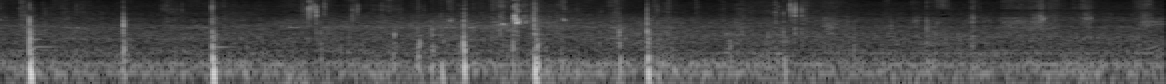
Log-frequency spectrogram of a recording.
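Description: A basketball bouncing on an outdoor hard court as it is dribbled. A few sharp bounces come about half a second apart at first, then irregular ones up to about four seconds in, after which it goes quiet.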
